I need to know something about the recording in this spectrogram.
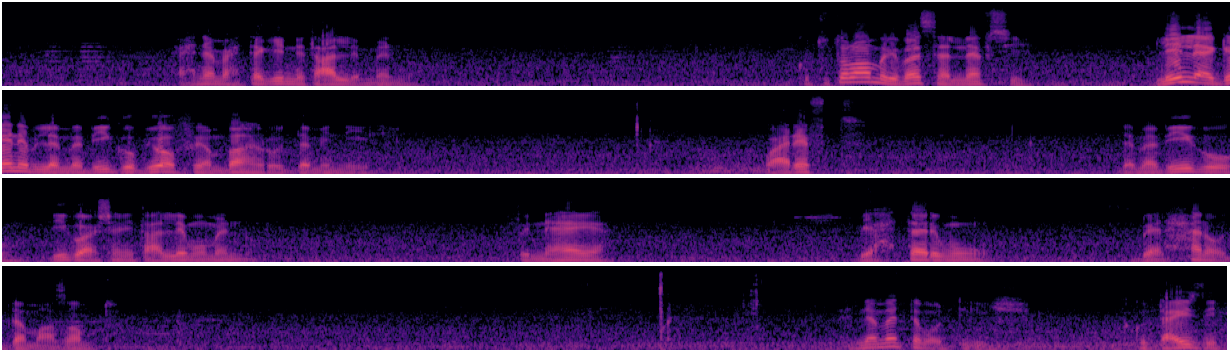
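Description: An elderly man speaks calmly and close by, in short phrases with pauses.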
